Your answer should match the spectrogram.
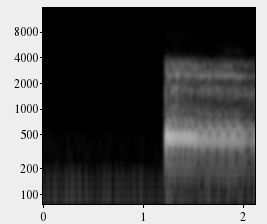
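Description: A young man's long hesitation 'eh', held at one steady pitch for about a second, heard over a telephone line; it starts about a second in, after a pause of near silence.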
